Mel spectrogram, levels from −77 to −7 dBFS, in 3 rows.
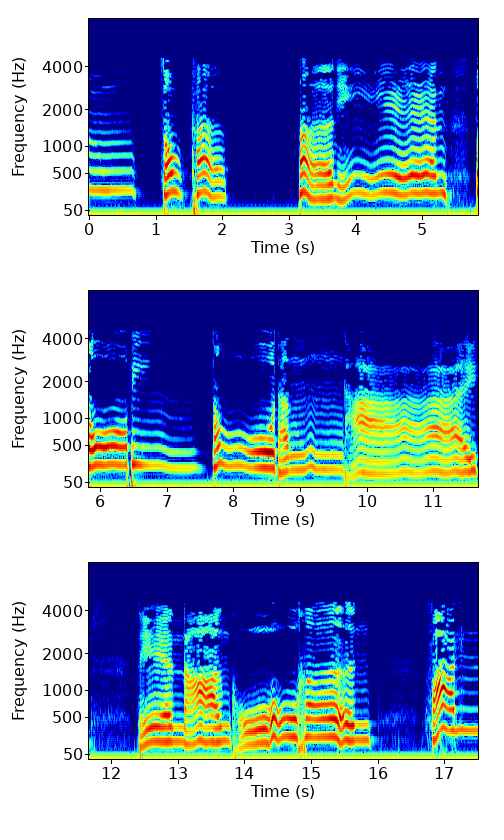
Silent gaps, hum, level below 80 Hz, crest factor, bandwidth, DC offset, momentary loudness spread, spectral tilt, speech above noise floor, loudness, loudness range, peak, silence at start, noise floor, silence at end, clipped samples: none; none; -46 dBFS; 18 dB; 4.8 kHz; 1%; 15 LU; -12 dB/octave; 45 dB; -18 LUFS; 5 LU; -2 dBFS; 0 s; -63 dBFS; 0 s; under 0.1%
